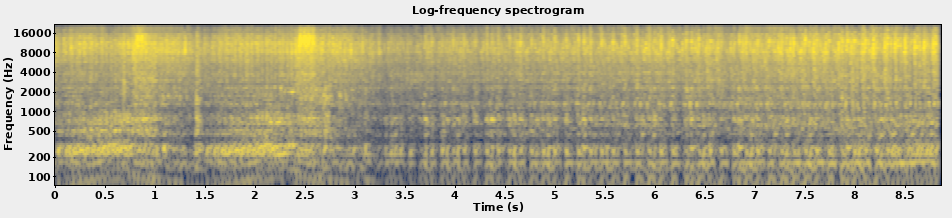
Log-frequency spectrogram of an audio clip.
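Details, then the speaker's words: 2011 Harley-Davidson Road Glide FLT Twin Cam, freshly rebuilt engine on first heat cycle: V-twin revs then settles to an even, lumpy idle with no knocks or rattles, possibly slightly lean; healthy running after rebuild. "yeah it sounds like it's settling there's your first heat cycle"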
